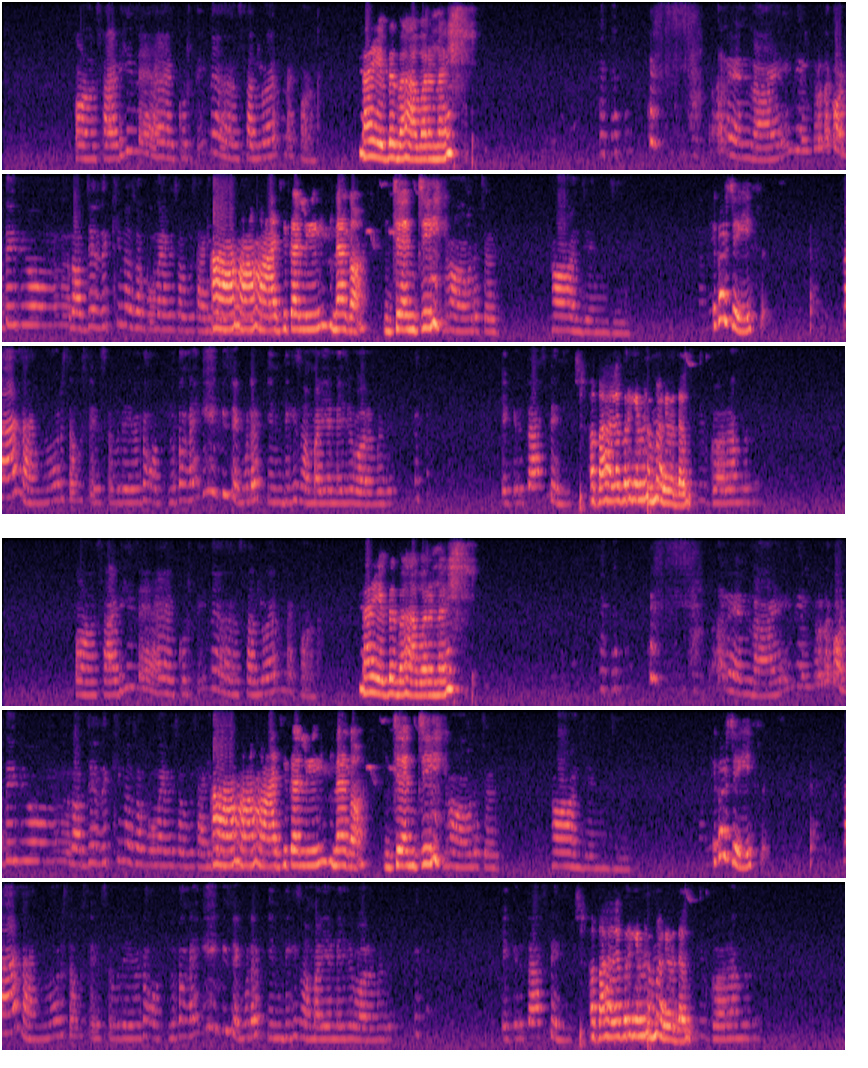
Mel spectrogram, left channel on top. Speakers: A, on the left; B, on the left.
A: କଣ? ଶାଢ଼ୀ ନା କୁର୍ତି ନା? ସାଲୁଆର ନା କଣ?
B: ନାଇଁ ଏବେ ବାହା ହବାର ନାହିଁ।
A: ଆରେ ନାଇଁ କେମିତି ଗୋଟେ କରିଦେଇ ରଜରେ ଦେଖିନ ସବୁ ମାଇଁ ବସି ସବୁ ଶାଢ଼ୀ
B: ହଁ
A: ଫାଢ଼ି ପିଧି
B: ହଁ
A: କି
B: ହଁ
A: ଫଟୋ
B: ଆଜିକାଲି
A: ଫଟୋ
B: ନା କଣ ଜେଞ୍ଜି।
A: ଟି ହଁ ଗୋଟେ ଚାଲ ହଁ ଜିନ୍ ଜିନ୍
B: <unintelligible>
A: ନାନା ମୋର ସବୁ ସେଇ ତାପରେ ଏଇଟା ମତଲବ ନାଇଁକି ସେଗୁଡା ପିନ୍ଧିକି ସମାଳିଆରନାଇ ଯୋଉ ଗରମସେ ହେଁ ହେଁ ଏକେରେତ ଆସେନି
B: ଆଉ ବାହାହେଲା ପରେ
A: ଦୁଇରେ
B: କେମିତି ସମ୍ଭାଳିବ ତାକୁ?
A: ଯୋଉ ଗରମରେ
